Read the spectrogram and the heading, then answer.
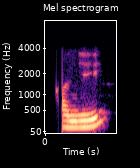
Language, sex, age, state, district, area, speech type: Punjabi, male, 60+, Punjab, Fazilka, rural, conversation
